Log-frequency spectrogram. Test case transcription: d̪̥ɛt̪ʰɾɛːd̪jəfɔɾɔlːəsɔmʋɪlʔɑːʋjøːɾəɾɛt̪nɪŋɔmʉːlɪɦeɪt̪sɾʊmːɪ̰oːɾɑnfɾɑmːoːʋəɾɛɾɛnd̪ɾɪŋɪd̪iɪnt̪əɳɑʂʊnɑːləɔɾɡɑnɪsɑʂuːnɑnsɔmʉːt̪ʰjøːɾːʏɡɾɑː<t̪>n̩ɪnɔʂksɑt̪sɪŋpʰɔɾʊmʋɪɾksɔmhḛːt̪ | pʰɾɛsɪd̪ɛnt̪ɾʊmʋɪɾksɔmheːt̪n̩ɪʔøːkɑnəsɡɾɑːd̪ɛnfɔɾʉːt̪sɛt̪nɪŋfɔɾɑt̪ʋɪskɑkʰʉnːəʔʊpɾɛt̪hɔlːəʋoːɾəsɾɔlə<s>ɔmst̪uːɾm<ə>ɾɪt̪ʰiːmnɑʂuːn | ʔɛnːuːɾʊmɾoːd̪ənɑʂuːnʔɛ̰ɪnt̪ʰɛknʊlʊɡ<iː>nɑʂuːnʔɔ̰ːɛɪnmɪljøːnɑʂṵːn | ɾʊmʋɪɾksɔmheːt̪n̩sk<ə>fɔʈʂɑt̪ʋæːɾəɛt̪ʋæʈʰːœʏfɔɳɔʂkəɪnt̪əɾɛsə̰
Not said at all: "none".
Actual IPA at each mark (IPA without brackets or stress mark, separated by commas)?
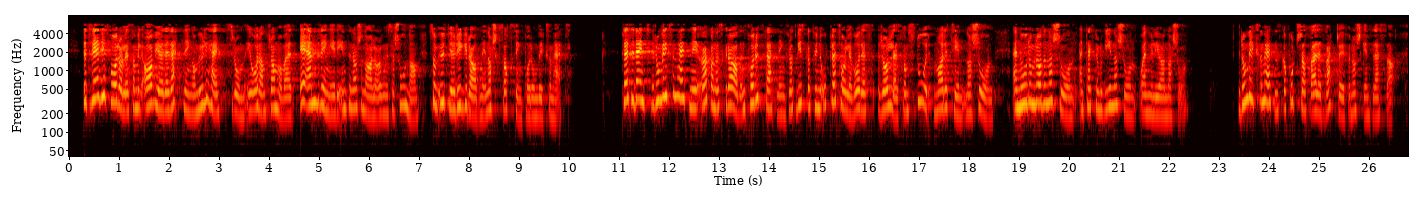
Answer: d̪, s, ɑ, iː, ɑ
